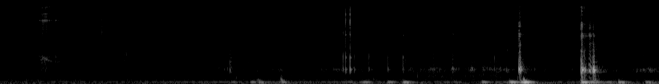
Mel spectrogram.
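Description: Small clicks, taps and scrapes of e-liquid bottles and caps being handled while mixing a recipe, a few sharp clicks spread through, the loudest near the end.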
